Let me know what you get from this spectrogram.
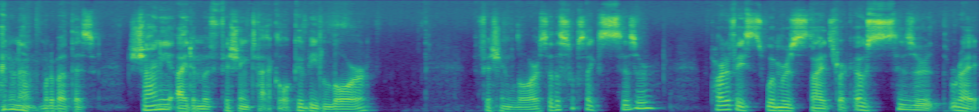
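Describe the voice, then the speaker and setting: This man has a dark, mellow tone with vocal fry and a fairly low pitch. He moves at a moderate pace while his pitch swings very widely. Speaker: crossword solver. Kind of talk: casual commentary while solving a puzzle.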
